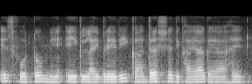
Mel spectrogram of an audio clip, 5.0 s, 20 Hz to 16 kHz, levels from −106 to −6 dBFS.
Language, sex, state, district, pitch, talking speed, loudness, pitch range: Hindi, male, Uttar Pradesh, Lucknow, 120 Hz, 120 wpm, -18 LUFS, 115-130 Hz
